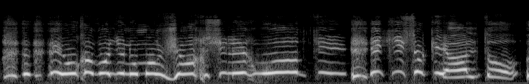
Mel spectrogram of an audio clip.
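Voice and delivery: very high, tearful little-car voice; distressed little car. Acted. Little car telling Ford of the kidnapping, tearful squeal.

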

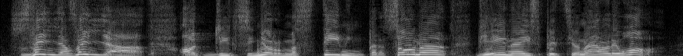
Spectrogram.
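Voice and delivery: high, strident wake-up call; shrill crowing. A narrator's reading. Rooster waking hens for boss's inspection, shrill. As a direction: crow it out like a rooster. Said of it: "striduli chicchirichì di Von Crest".

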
